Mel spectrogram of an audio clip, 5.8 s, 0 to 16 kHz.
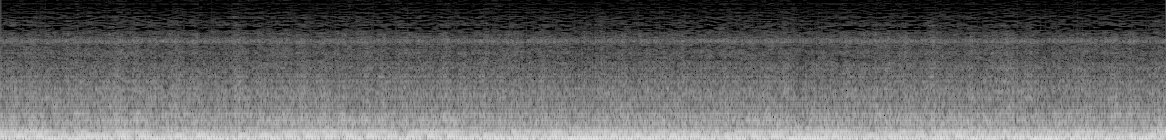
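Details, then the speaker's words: Rebuilt 360 V8: deep lumpy idle with uneven burble; hesitation and exhaust popping persist from 5° to 30° advance and leaned carbs, plugs caked, cause unknown. "I'm still getting the hesitation and pop pop pop and uh it didn't matter what I had it right down to 5° or right up to 30° Advanced"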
